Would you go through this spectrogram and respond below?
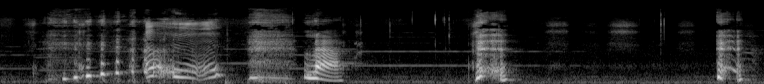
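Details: Child laughing in bursts, with a few short abrupt catches between laughs that fit hiccups; recorded with a Flip Video camera.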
